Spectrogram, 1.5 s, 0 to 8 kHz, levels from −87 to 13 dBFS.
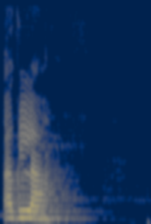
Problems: constant background noise, echo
